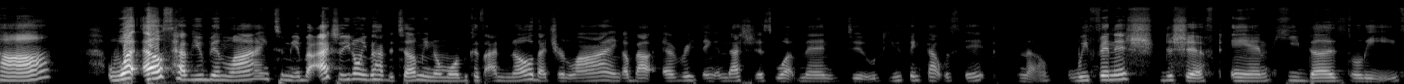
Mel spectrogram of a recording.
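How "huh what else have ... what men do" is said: usual speaking voice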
